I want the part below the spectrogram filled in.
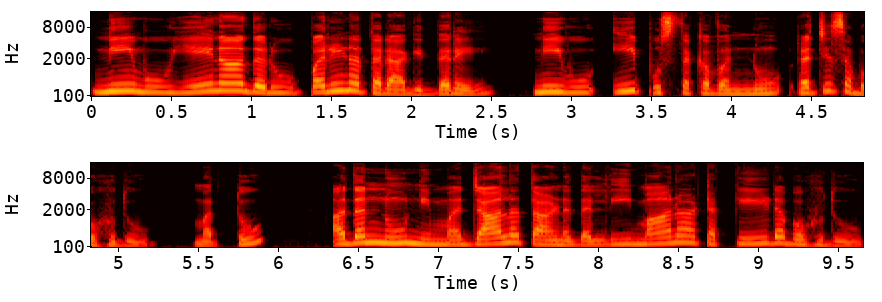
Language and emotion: Kannada, neutral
